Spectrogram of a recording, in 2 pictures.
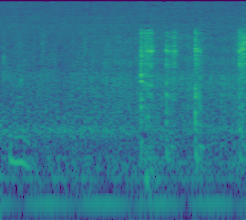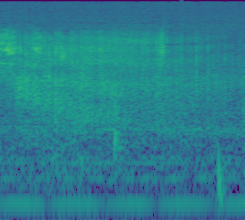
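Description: A few light metallic clinks from a stainless steel cooking pot and its lid, then a soft hiss for about two and a half seconds from the pot of rice simmering and steaming.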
